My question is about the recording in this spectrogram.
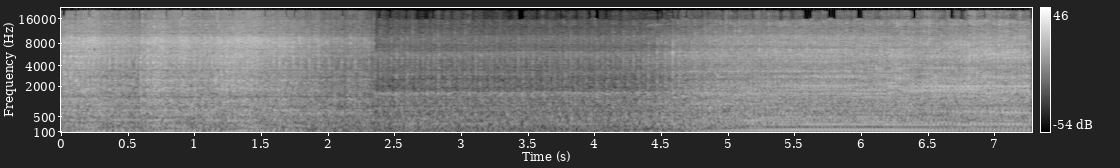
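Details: Hero XPulse 200 / Xtreme 200R single-cylinder 2-valve engine idling with an even, steady thump and no clear valve ticking after tappet clearance adjustment, under background music.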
